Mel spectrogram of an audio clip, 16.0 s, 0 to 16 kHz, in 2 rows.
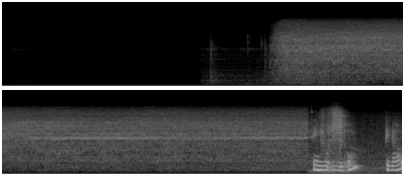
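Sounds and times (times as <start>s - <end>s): hair styler blowing air: 5.3s - 15.1s.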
